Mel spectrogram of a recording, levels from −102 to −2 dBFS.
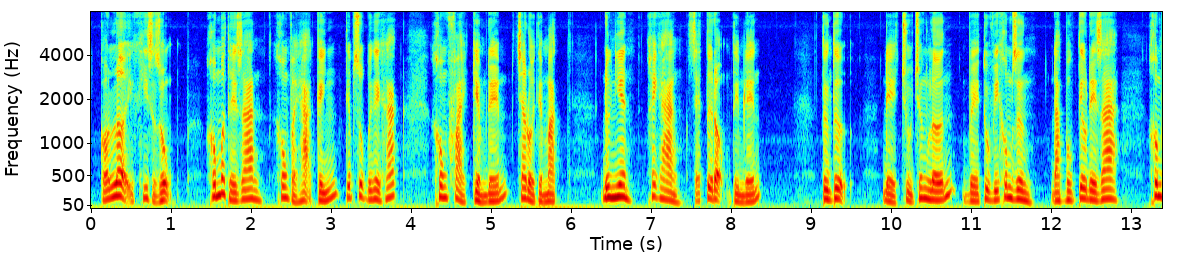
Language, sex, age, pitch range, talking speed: Vietnamese, male, 20-39, 110-155 Hz, 235 wpm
